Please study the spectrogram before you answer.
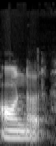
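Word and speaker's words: honour: जैसे कि ghost ऑनर इसमें एच को साइलेंट रख के हम क्या बोलते हैं ऑनर एक एंकर ठीक है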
